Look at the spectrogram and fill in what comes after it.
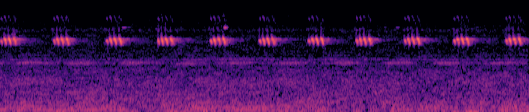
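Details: Night cricket chirping, crisp high pulsed chirps spaced roughly half a second apart, steady and rhythmic over faint background hiss.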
